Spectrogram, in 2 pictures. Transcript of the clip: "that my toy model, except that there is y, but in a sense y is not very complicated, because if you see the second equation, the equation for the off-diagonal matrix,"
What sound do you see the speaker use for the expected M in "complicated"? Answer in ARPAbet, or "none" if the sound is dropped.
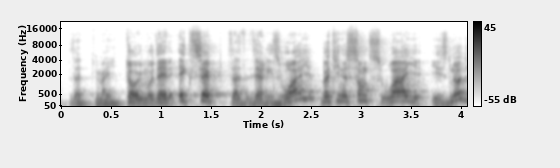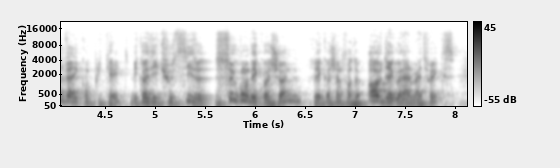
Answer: none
